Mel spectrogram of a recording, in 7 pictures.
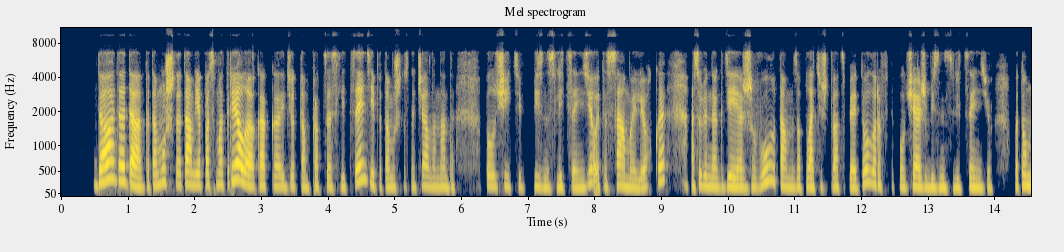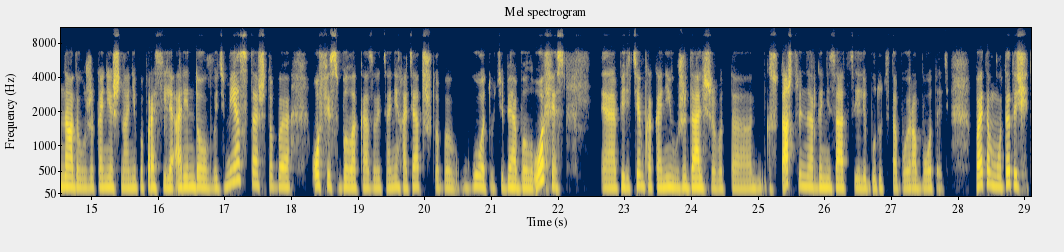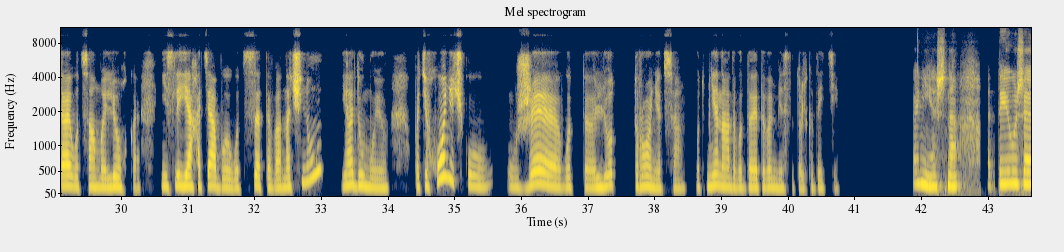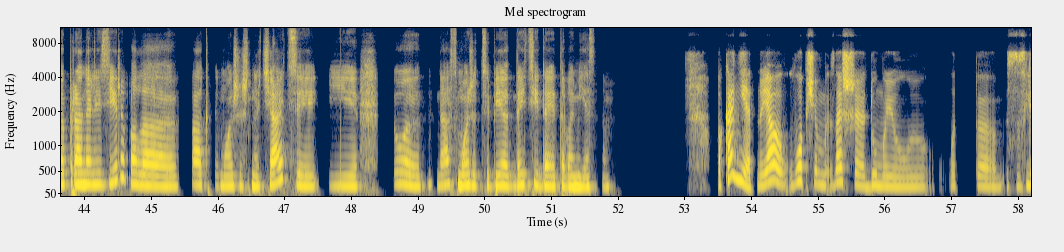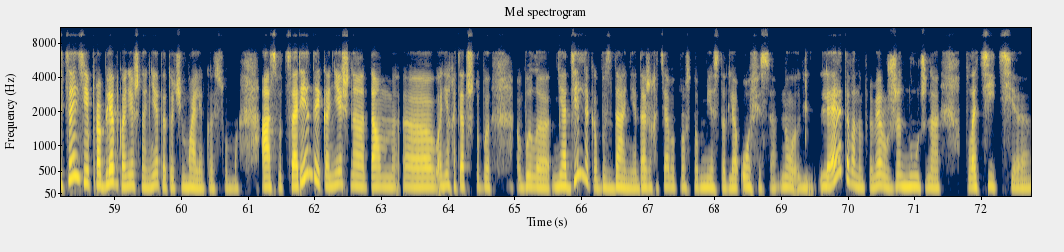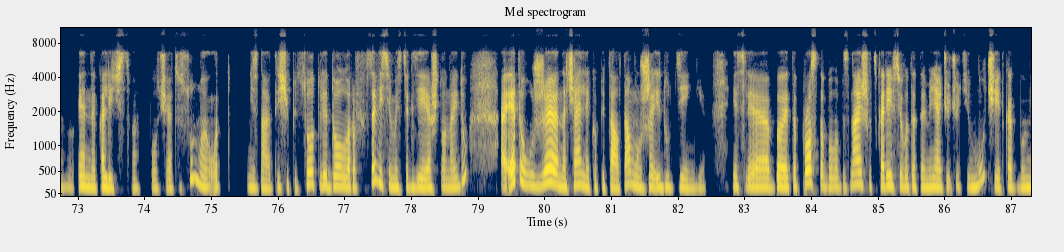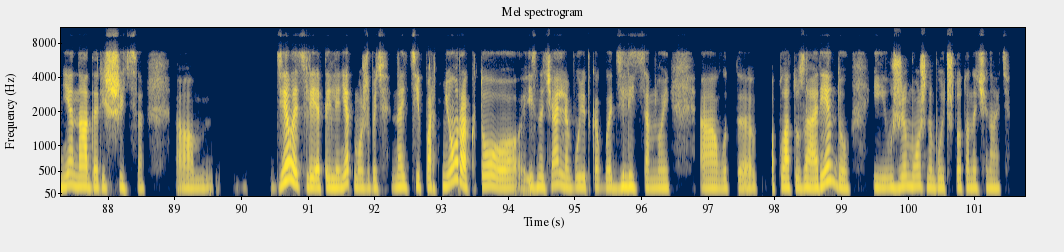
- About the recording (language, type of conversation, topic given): Russian, advice, Как заранее увидеть и подготовиться к возможным препятствиям?
- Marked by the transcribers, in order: tapping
